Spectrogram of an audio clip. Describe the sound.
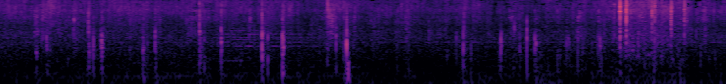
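Footsteps walk through a gateway and up steps near busy Shaftesbury Avenue in London, many steady treads over a constant rumble of traffic.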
